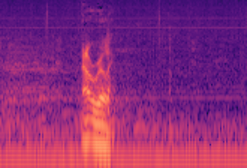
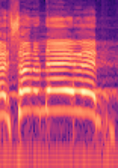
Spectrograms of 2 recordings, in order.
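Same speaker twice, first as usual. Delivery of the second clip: high, loud, desperate plea for mercy; crying out loudly; 10 semitones higher, 8 dB louder than usual. Acted. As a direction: cry out to be heard over the crowd. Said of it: "he cried more loudly".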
